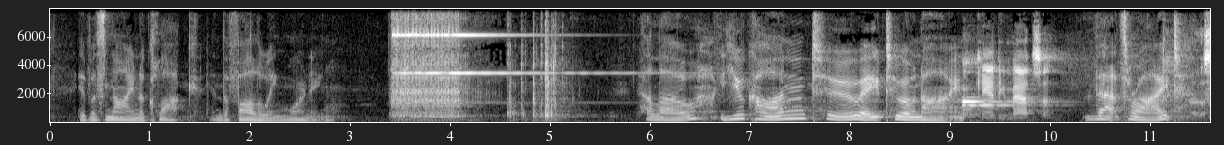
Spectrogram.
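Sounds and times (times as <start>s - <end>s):
speech: 0.3s - 3.0s, 6.0s - 11.5s
old-fashioned telephone bell ringing: 3.4s - 6.0s.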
